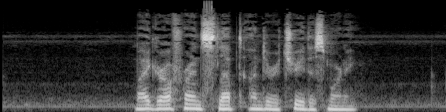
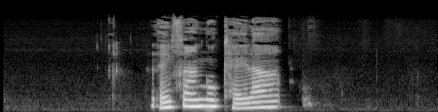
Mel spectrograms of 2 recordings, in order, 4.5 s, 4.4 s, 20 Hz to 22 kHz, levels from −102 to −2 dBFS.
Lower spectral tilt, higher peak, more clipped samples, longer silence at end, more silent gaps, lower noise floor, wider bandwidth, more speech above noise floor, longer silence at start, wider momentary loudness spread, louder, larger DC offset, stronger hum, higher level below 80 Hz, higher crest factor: second, -3 dB/octave vs -5.5 dB/octave; first, 0 dBFS vs -4 dBFS; neither; second, 0.9 s vs 1.6 s; neither; second, -54 dBFS vs -66 dBFS; first, 15.5 kHz vs 12 kHz; second, 36 dB vs 49 dB; second, 1.35 s vs 1.5 s; first, 17 LU vs 10 LU; about the same, -16 LUFS vs -18 LUFS; neither; neither; first, -56 dBFS vs -68 dBFS; about the same, 20 dB vs 18 dB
